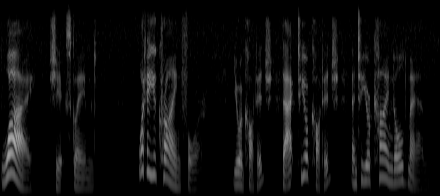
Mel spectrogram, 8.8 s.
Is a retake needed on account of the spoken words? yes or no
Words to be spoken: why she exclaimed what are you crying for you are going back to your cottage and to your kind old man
yes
